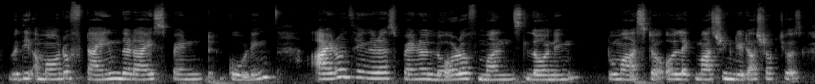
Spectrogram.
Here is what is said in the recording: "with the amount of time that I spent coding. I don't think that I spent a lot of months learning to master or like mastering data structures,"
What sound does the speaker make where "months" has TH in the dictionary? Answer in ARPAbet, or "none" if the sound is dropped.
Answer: T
